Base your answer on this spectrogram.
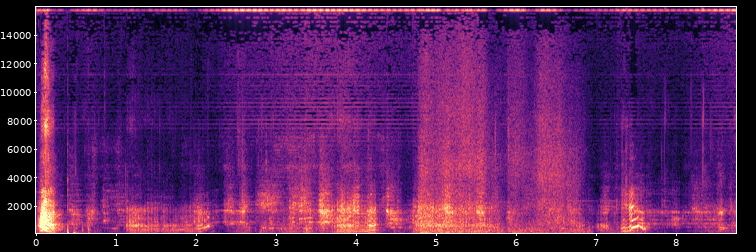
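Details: A 3-month-old female Lhasa Apso puppy, angry, growls and gives short, high yapping barks in uneven bursts.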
